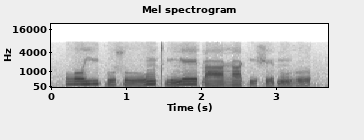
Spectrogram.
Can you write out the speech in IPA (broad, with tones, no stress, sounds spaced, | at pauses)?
β o˦ j i˦ k u˨ s uː˨ w ũ˦ tʰ i˨ ɲ eː˦ ɓ aː˨ ɣ a˦ k i˨ ʃ ɪ˨ ɗ ũ˨ ɣ ʊ˦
